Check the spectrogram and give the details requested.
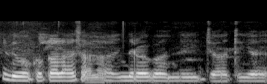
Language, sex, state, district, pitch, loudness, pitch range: Telugu, male, Andhra Pradesh, Krishna, 170 Hz, -15 LUFS, 165-175 Hz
